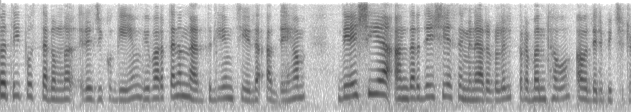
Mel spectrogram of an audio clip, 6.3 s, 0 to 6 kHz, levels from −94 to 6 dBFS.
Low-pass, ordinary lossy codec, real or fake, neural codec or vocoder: 5.4 kHz; none; fake; codec, 16 kHz, 0.8 kbps, ZipCodec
